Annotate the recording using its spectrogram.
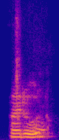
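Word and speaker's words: Froude: So it's Freud is the clue, but the actual thing is pronounced as Faroud.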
